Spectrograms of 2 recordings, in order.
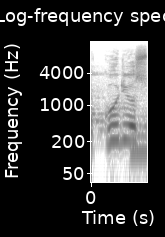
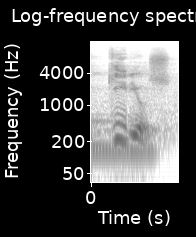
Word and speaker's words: Kyrios: Aí está Kyrios porque é assim que escreve, mas a pronúncia é Kyrios.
